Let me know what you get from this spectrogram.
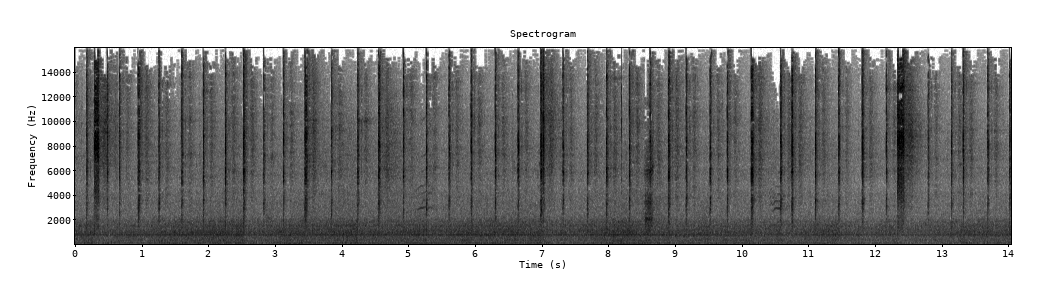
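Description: Freight train of fuel tank wagons rolling slowly on the track: a steady low rumble, many sharp clicks and knocks from the wheels, several a second, and a thin steady tone above it.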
